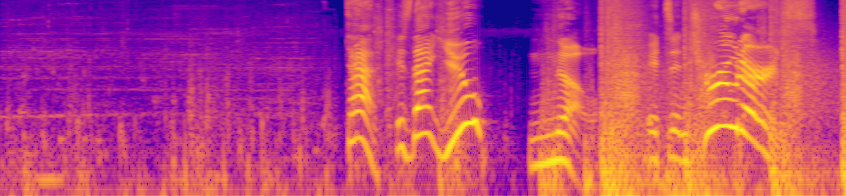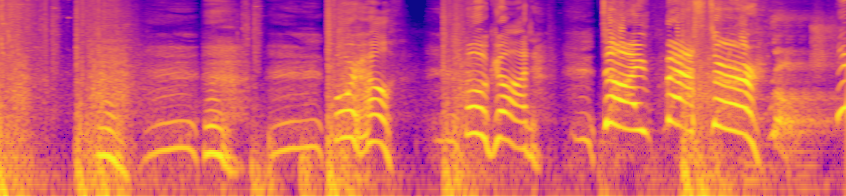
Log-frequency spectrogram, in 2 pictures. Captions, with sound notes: (gurgling) - Dad is that you? No, its intruders! (gun bangs) Four health, oh god, die faster!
